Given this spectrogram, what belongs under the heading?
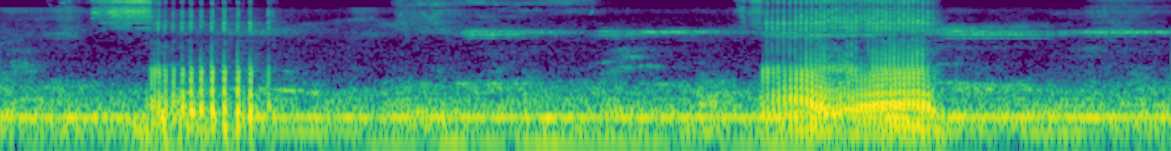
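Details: Two loud, rattling snores about four seconds apart from a sleeping pug, over a steady low background hum; dog snoring.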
